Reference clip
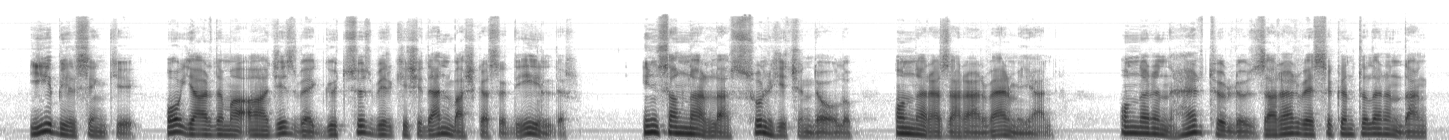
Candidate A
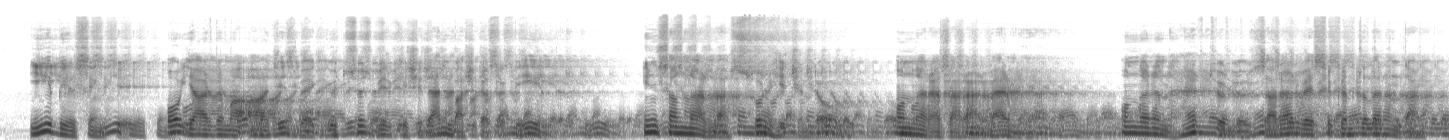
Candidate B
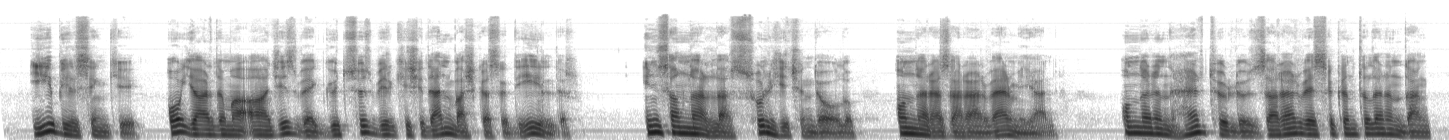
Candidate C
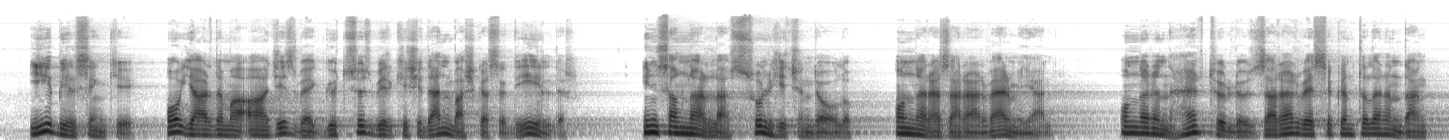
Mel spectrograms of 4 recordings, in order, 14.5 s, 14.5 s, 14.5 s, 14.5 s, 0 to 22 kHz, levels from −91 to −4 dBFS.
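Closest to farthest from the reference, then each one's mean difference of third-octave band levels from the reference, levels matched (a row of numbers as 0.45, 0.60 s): C, B, A; 1.0, 2.5, 4.5 dB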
